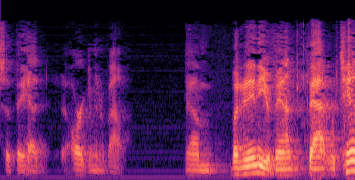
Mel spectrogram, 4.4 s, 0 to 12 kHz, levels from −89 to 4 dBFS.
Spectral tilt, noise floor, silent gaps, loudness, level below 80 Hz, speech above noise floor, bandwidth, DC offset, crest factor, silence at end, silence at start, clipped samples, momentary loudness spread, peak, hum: -5 dB/octave; -57 dBFS; none; -15 LUFS; -56 dBFS; 42 dB; 8.4 kHz; under 0.1%; 16 dB; 0 s; 0 s; under 0.1%; 20 LU; 0 dBFS; none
